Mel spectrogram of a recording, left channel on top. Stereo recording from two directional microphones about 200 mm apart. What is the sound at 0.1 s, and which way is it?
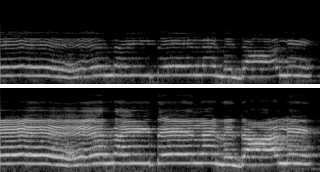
Music, 55° right (ahead or behind).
